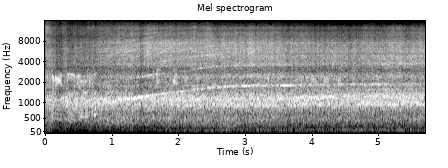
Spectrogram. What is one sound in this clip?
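A jet engine whines loudly with a rising high tone.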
